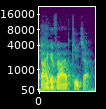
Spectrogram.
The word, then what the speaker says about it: Bhagavad Gita: Bhagavad Gita.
